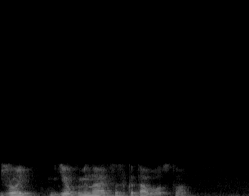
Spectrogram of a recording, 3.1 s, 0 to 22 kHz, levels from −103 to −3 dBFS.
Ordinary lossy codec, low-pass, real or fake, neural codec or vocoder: Opus, 24 kbps; 3.6 kHz; real; none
